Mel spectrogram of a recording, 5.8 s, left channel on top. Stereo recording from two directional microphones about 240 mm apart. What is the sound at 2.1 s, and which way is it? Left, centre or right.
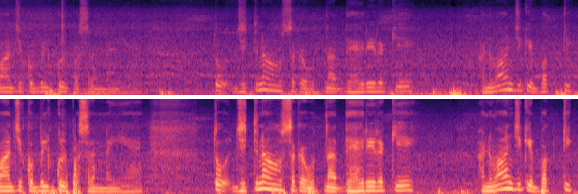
Speech, right.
